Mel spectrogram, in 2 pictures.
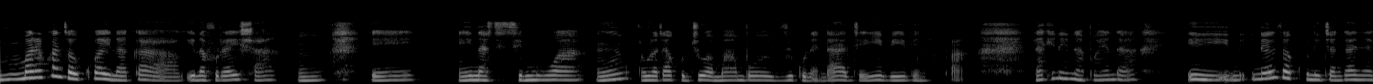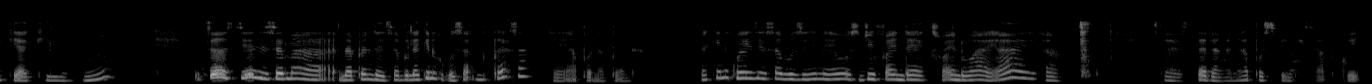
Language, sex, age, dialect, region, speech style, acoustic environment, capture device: Swahili, female, 25-34, Kenya - Nairobi Sheng-influenced, Kenya, happy, nature, desktop / Windows / Chrome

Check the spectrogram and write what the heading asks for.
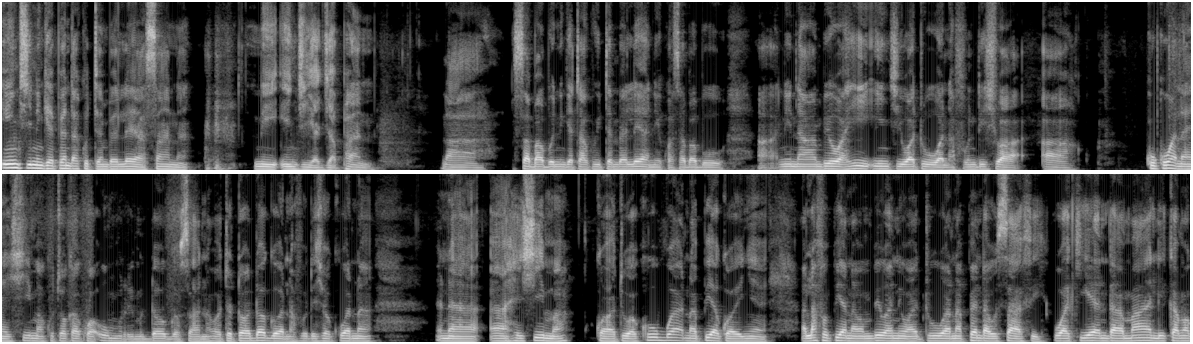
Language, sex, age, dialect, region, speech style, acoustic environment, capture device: Swahili, male, 25-34, Kenya - Nairobi Sheng-influenced, Kenya, relaxed, silence, mobile / Linux / Chrome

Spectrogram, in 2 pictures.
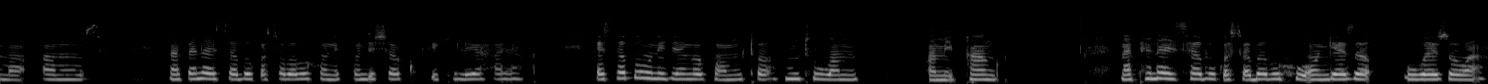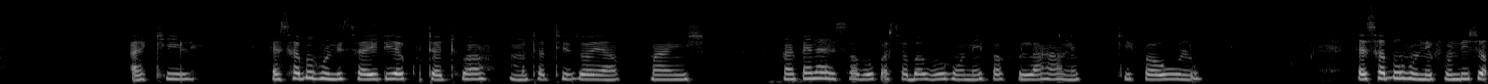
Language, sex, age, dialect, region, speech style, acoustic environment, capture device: Swahili, female, 18-24, Kenya - Nairobi Sheng-influenced, Kenya, stressed; focused; excited; anxious, nature; appliances; construction, mobile / Linux / Chrome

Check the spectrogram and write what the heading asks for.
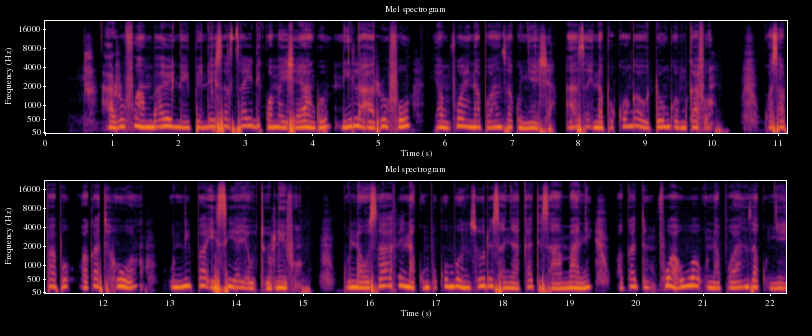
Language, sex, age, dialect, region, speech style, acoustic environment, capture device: Swahili, female, 18-24, Kenya - Nairobi Sheng-influenced, Kenya, happy, nature, mobile / Linux / Chrome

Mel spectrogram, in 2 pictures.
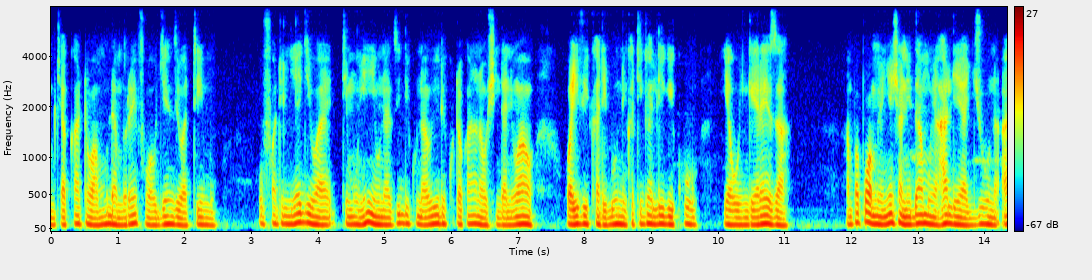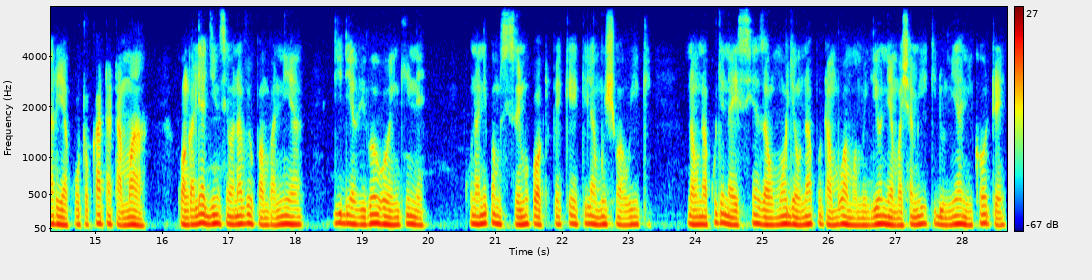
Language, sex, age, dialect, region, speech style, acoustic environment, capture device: Swahili, male, 18-24, Kenya - Nairobi Sheng-influenced, Kenya, relaxed; focused; happy, nature; silence, mobile / Linux / Chrome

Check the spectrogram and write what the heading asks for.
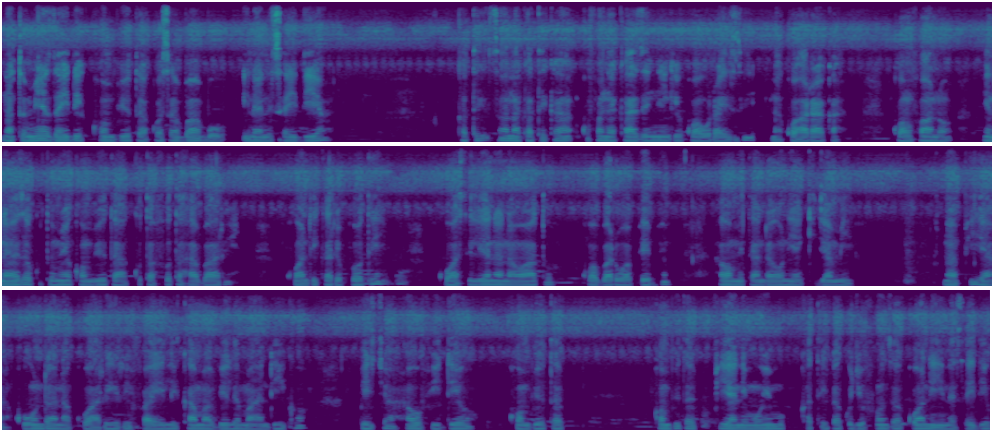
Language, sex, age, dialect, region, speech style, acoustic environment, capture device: Swahili, male, 18-24, Kenya - Nairobi Sheng-influenced, Kenya, happy, silence, mobile / Linux / Chrome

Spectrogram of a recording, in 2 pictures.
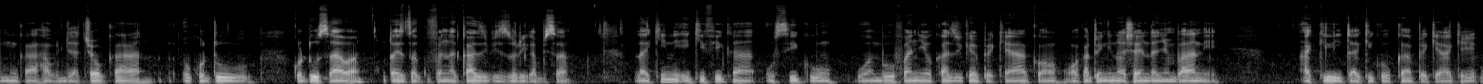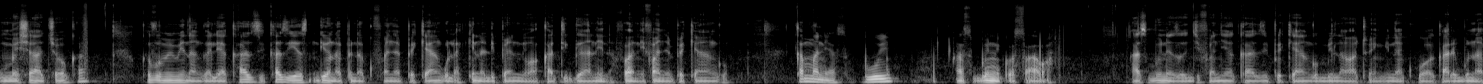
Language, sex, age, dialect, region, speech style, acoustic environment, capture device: Swahili, male, 25-34, Kenya - Nairobi Sheng-influenced, Kenya, tired; relaxed, appliances, mobile / Linux / Chrome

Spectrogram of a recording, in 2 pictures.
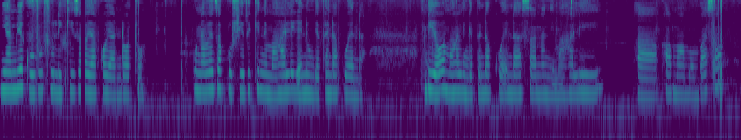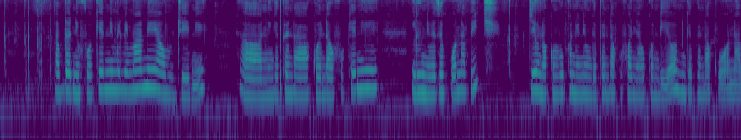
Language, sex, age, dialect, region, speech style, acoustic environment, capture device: Swahili, female, 25-34, Kenya - Nairobi Sheng-influenced, Kenya, happy; nervous, silence, mobile / Linux / Chrome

